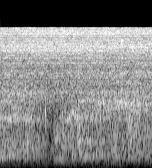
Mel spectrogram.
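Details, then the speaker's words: Old truck air system, engine off: a steady sharp hiss of escaping air from a leaking quick-disconnect fitting on the air line, to be replaced with a compression fitting. "I hate those stupid things I hate those quick disconnect fittings I don't know why I needs a quick disconnect"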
